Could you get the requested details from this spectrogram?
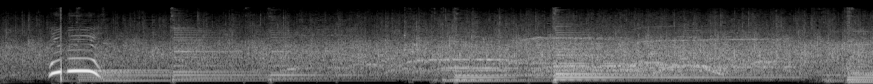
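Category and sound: crowd, audience applause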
